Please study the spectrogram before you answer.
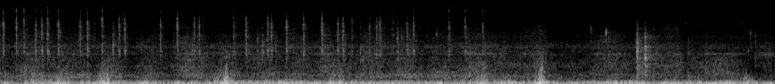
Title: Torturous Clicking Sound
